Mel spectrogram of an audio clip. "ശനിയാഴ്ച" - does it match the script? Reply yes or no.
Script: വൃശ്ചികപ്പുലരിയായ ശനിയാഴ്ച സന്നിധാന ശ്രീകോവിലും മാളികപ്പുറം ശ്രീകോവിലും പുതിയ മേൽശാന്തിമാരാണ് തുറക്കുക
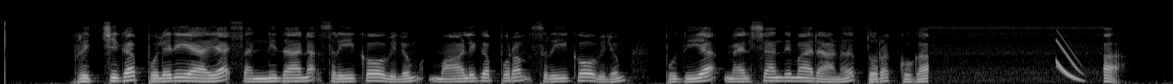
no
